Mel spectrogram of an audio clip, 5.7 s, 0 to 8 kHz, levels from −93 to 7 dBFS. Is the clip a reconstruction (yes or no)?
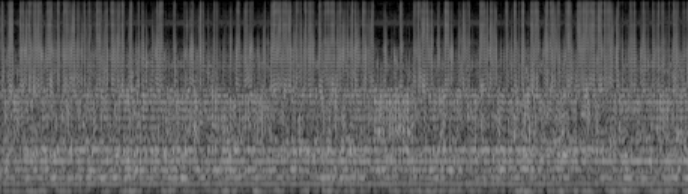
yes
